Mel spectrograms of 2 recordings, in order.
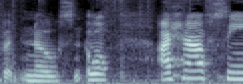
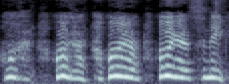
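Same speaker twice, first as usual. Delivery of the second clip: terrified; 6 semitones higher, 6 dB louder, much faster than usual. Retold or imitated. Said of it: "I was terrified".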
